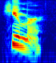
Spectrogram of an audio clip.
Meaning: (noun) US spelling of humour
- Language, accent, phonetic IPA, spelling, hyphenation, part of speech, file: English, US, [ˈçjuːmɚ], humor, hu‧mor, noun / verb, En-us-humor.ogg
